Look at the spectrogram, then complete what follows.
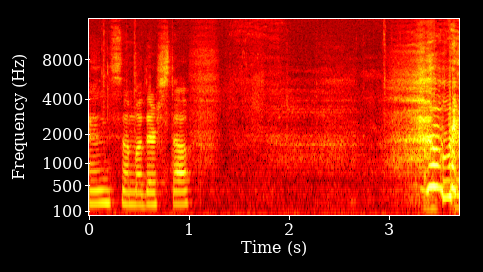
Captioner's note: deep breath; laughs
